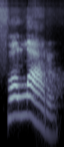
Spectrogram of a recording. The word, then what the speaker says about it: falar: name of the verb always finish with an R so you should stress the last part for example folar Etc so you always stress the last part of the verb the the word because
